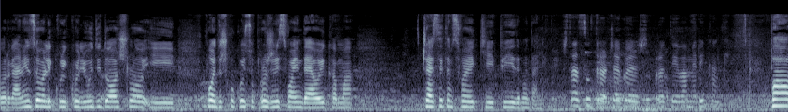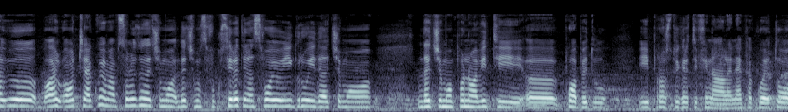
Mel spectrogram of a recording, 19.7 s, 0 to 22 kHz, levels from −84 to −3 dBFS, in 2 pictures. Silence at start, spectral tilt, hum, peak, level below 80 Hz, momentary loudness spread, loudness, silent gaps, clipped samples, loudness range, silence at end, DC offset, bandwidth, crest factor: 0 s; -6 dB/octave; none; 0 dBFS; -46 dBFS; 14 LU; -20 LUFS; none; under 0.1%; 6 LU; 0 s; under 0.1%; 13 kHz; 20 dB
